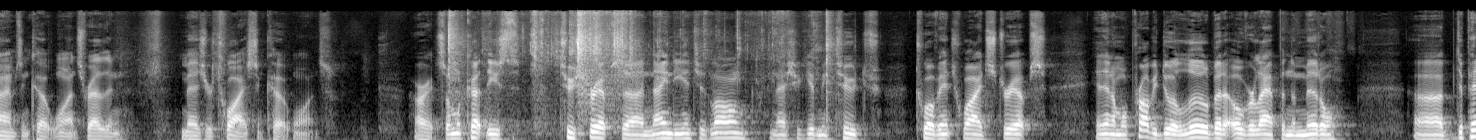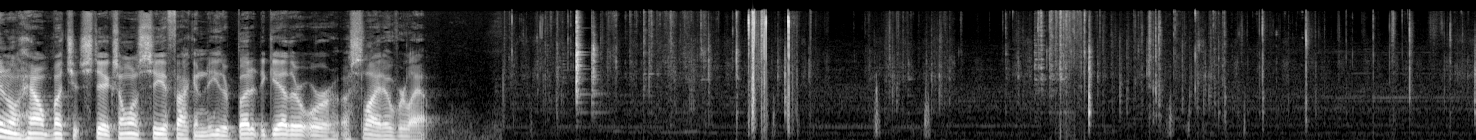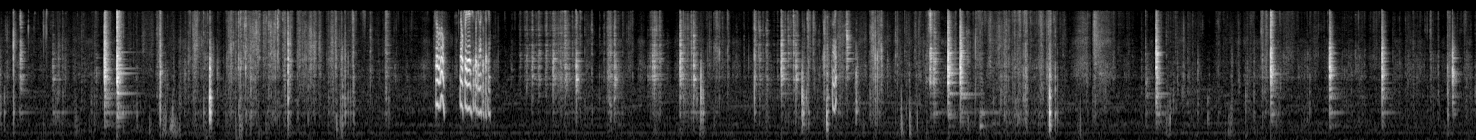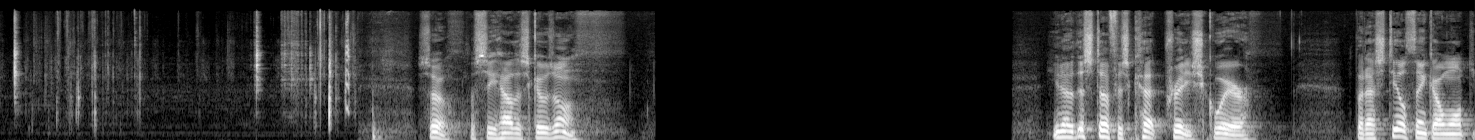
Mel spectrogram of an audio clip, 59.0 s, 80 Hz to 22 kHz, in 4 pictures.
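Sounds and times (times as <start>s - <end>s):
small objects clinking: 4.4s - 8.5s, 19.7s - 48.1s
tape rustling and tapping: 19.7s - 48.2s
rising squeak: 33.9s - 34.6s.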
